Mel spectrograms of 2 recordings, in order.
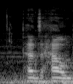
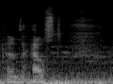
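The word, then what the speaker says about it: Panzerhund: Panzerhound, I should say, not Panzerhaust. Quick.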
